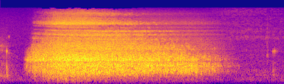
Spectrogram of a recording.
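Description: A long audible exhale close to a clip-on microphone: a rush of breath that swells quickly and fades out over about three seconds.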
